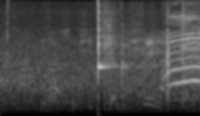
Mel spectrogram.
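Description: Aluminium baseball bat hitting a pitched ball about a second in: one sharp ping with a brief metallic ring. A loud shout from a spectator follows near the end.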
